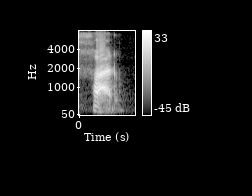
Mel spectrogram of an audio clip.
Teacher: se pronuncian cuando el labio inferior sube a los dientes incisivos superiores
